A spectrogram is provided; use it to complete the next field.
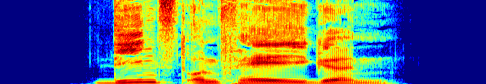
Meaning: inflection of dienstunfähig: 1. strong genitive masculine/neuter singular 2. weak/mixed genitive/dative all-gender singular 3. strong/weak/mixed accusative masculine singular 4. strong dative plural
- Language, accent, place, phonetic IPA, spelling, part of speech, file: German, Germany, Berlin, [ˈdiːnstˌʔʊnfɛːɪɡn̩], dienstunfähigen, adjective, De-dienstunfähigen.ogg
